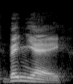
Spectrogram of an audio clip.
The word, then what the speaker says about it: beignet: question from Captain Americano Benet or king cake you gotta say it right it's beignet beignet excuse me be come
